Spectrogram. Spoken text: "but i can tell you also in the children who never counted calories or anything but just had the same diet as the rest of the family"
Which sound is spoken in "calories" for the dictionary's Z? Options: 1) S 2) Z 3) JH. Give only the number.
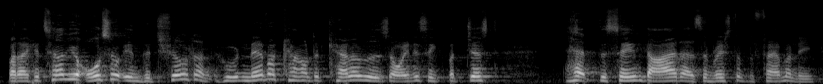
1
